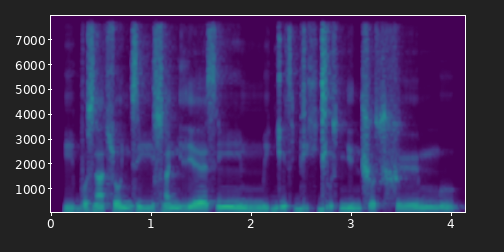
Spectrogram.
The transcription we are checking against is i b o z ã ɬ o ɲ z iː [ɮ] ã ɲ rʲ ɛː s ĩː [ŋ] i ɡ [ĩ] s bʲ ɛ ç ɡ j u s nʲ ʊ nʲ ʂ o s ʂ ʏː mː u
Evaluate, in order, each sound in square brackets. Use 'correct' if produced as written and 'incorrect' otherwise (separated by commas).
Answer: correct, incorrect, correct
